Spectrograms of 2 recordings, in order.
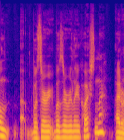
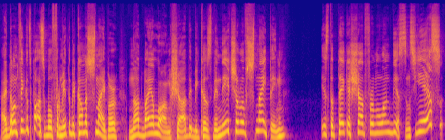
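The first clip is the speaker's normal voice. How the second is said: high, loud mock Russian accent; 11 semitones higher, 4 dB louder than usual. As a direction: play a Russian joke teller. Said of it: "my new character, the Russian guy".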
